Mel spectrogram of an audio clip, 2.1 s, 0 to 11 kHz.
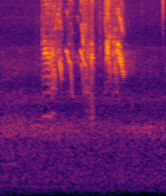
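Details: Several Eurasian tree sparrows arriving to be fed on 5 December 2021 give two quick clusters of sharp, high chirps about a second long, over a low steady hiss.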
